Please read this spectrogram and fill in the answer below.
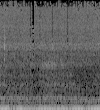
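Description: Wind on the camera's microphone: a steady low rumble.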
